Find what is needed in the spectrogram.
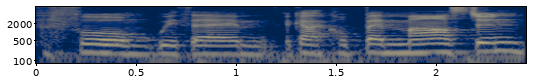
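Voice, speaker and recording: Talking at a fairly quick pace with fairly even intonation, a woman has a bright, sharp tone with vocal fry and audible room echo. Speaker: singer-songwriter. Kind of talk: interview. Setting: music festival.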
